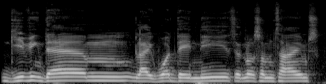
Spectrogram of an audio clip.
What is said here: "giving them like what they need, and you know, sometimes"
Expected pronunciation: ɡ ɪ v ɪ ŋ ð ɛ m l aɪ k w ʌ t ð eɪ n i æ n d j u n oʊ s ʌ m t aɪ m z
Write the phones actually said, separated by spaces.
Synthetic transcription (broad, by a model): ɡ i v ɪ ŋ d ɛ m l aɪ k w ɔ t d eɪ n i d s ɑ n oʊ s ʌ m t aɪ m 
